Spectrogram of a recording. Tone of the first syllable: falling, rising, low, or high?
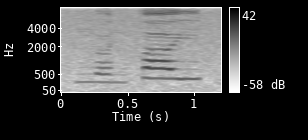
low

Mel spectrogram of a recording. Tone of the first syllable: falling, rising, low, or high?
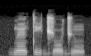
high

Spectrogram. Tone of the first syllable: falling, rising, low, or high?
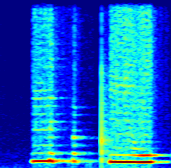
high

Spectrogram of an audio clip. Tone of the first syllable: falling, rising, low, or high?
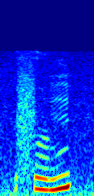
rising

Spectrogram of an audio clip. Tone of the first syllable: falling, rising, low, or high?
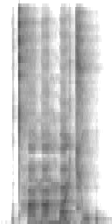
low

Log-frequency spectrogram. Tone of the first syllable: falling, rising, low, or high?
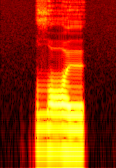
high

